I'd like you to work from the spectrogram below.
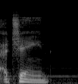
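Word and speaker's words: Achane: 4 touchdowns for, how do you say, Achain? Achain? – Yeah, Achain. – Achain. – Devin Achain.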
